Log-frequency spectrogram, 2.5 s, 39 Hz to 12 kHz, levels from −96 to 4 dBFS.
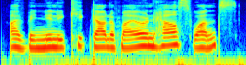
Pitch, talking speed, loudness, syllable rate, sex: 195 Hz, 245 wpm, -16 LUFS, 6.5 syllables/s, female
